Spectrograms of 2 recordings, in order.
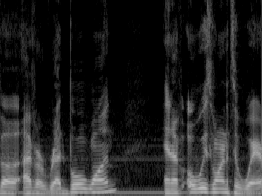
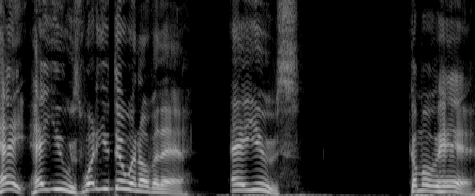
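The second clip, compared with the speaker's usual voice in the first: put-on New Jersey dad accent, higher pitch; 10 semitones higher than usual. Describing vest styles, imitating everyone's dad in New Jersey calling someone over. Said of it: "this is basically like everyone's dad in New Jersey".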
